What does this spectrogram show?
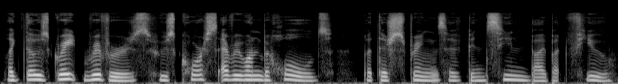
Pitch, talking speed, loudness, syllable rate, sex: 195 Hz, 165 wpm, -19 LUFS, 4.4 syllables/s, female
